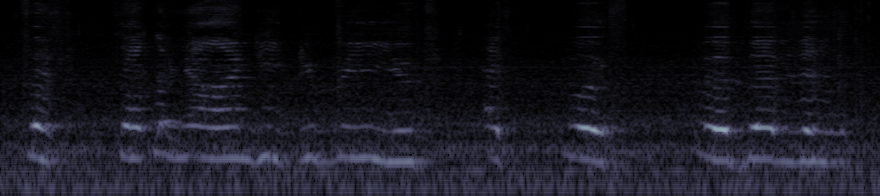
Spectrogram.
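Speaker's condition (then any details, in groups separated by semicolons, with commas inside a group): Cerebral palsy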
